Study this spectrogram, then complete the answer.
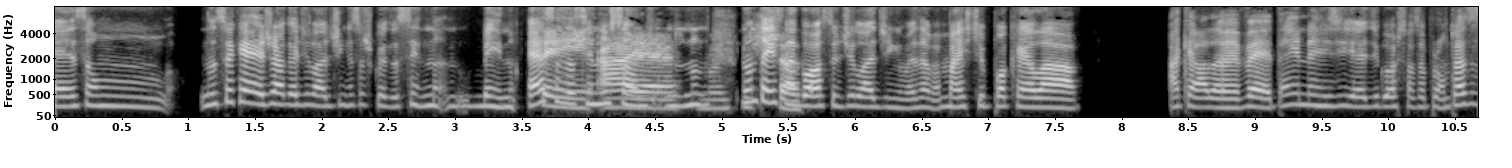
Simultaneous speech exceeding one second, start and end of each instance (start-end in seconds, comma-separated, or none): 3.6-5.7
